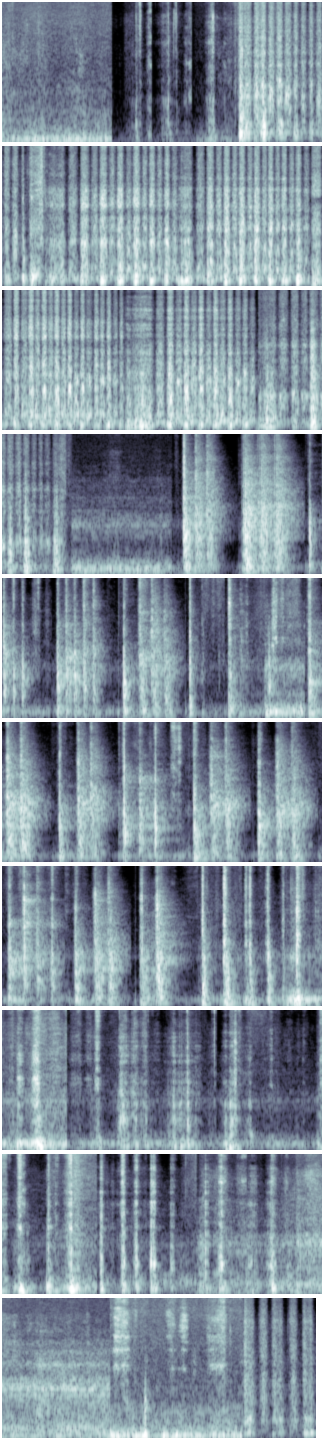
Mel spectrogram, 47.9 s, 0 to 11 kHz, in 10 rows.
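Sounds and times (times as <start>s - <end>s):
tool scraping wood: 2.0s - 15.4s, 44.8s - 47.9s.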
